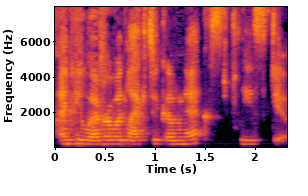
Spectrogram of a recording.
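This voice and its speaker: A woman's voice: mid-range voice, monotone, moderate pace, roomy sound, a little hiss or hum, rough recording. A woman giving a reflective personal introduction in earnest, flowing words. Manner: earnest, flowing, spiritual wording. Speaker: community participant.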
